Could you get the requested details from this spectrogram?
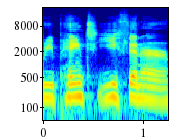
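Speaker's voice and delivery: ordinary delivery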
